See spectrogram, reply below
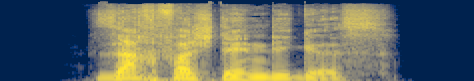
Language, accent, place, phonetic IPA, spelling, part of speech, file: German, Germany, Berlin, [ˈzaxfɛɐ̯ˌʃtɛndɪɡəs], sachverständiges, adjective, De-sachverständiges.ogg
- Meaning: strong/mixed nominative/accusative neuter singular of sachverständig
